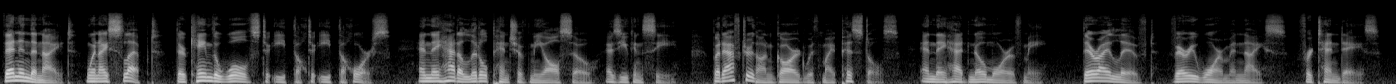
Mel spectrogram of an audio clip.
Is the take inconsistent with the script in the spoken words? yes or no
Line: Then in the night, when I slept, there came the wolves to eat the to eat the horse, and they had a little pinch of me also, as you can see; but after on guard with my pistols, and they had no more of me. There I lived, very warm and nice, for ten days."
no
